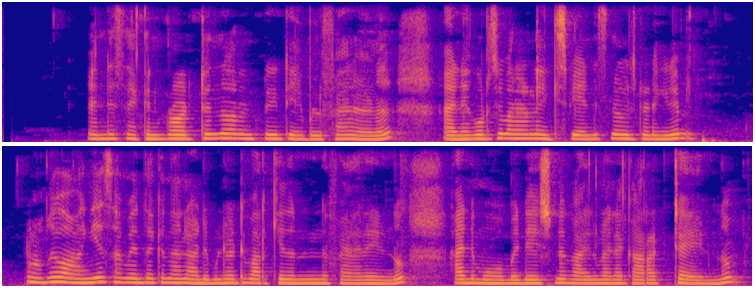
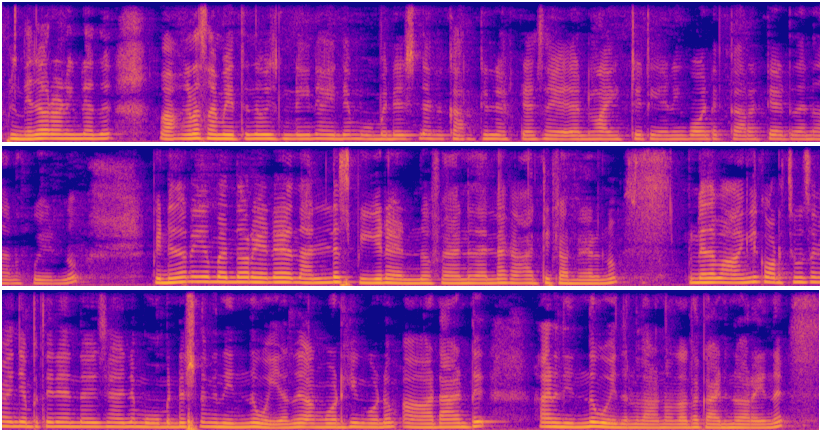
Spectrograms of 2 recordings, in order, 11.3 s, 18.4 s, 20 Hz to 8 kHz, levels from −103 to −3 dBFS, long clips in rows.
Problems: none marked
